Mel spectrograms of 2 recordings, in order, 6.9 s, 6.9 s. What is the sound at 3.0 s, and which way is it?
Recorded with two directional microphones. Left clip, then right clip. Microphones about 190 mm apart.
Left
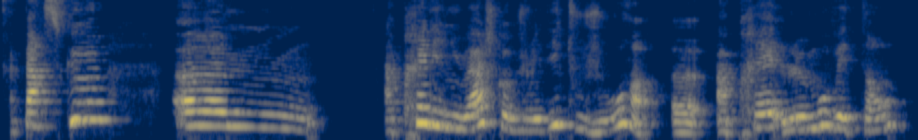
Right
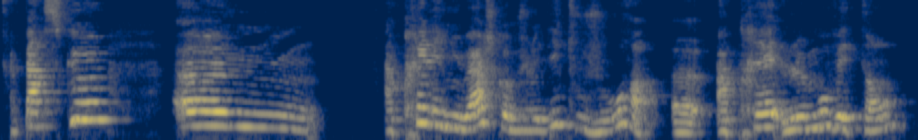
Speech, 35° left (ahead or behind).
